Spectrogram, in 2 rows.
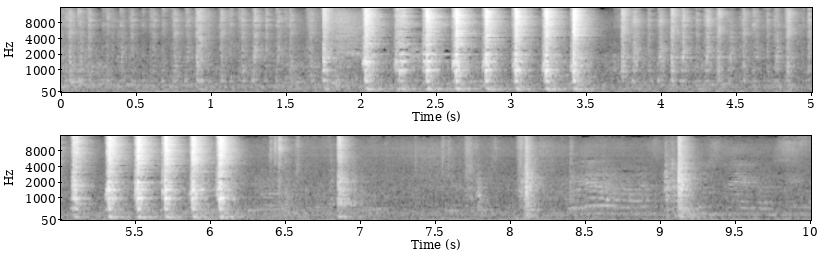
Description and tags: golpes cafetera 1
shop, bar, coffe, things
